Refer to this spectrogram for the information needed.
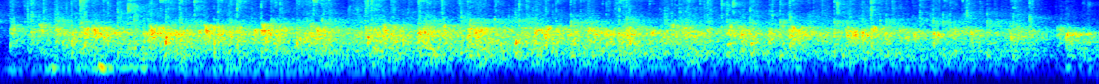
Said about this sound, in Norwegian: Så jeg foreslår vi starter med å gi statsråden en varm applaus.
